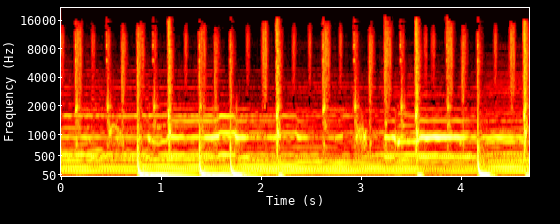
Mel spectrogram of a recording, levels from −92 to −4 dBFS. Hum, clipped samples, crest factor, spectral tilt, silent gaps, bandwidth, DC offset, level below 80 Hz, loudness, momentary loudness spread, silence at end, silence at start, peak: none; under 0.1%; 14 dB; -5.5 dB/octave; none; 17 kHz; under 0.1%; -16 dBFS; -16 LUFS; 9 LU; 0 s; 0 s; -2 dBFS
